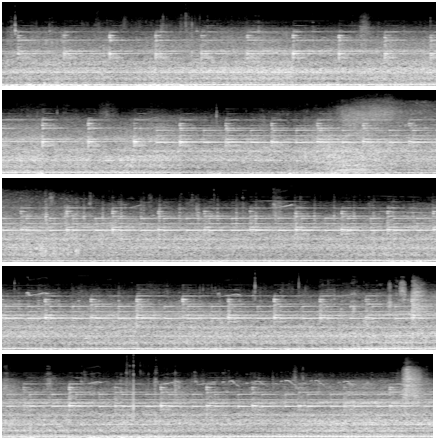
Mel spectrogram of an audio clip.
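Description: BNSF diesel freight locomotives rumbling as the train slowly gets under way, with a bell ringing steadily over them. A brief hiss is heard about twelve seconds in.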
